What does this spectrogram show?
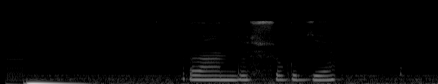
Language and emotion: Russian, sad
